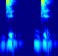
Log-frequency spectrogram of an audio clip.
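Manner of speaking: "d" as a short tap, as ends said; short, separate "d" sounds; isolated D sound. Shown as a demonstration. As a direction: give just the "d" sound, not the letter name. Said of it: "the last sound in said".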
